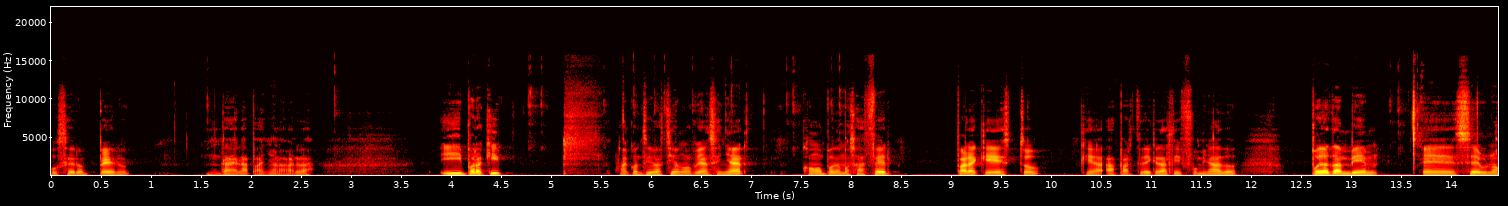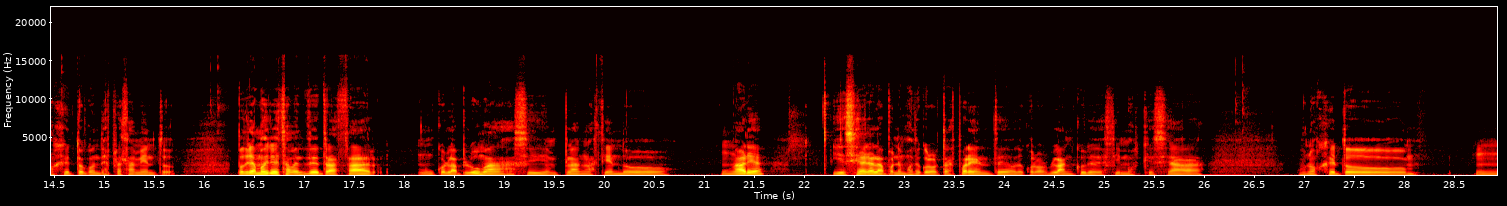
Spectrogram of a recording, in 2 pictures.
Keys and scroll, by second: 1.4 space, 4.6 z, 5.3 space, 6.2 space, 7.2 v, 13.2 z, 13.9 space, 15.1 v.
